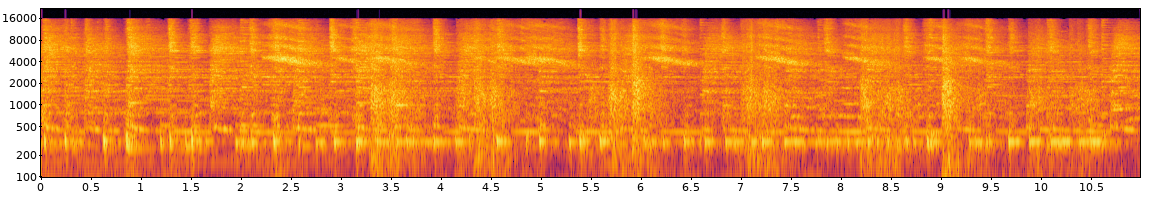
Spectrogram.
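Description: Loud temple-procession music: percussion with cymbal-like crashes about once a second over a steady held tone and a short repeating melodic figure.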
